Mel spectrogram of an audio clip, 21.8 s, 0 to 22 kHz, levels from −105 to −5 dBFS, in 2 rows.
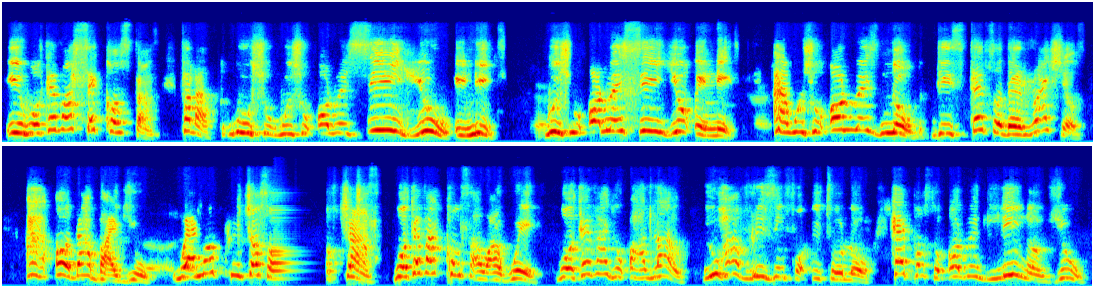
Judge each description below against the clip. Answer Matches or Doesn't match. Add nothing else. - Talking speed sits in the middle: Matches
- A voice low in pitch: Doesn't match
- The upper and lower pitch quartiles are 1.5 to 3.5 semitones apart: Doesn't match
